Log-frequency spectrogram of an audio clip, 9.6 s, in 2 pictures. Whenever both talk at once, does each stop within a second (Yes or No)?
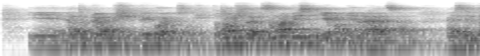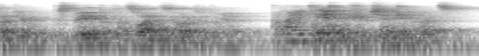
No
